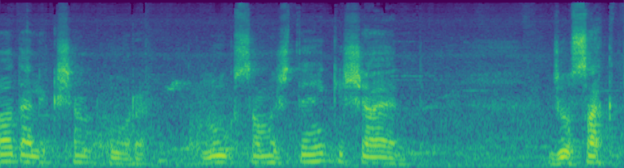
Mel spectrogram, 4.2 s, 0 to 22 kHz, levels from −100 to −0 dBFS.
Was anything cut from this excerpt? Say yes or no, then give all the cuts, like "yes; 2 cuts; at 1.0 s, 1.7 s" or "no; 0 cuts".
no; 0 cuts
